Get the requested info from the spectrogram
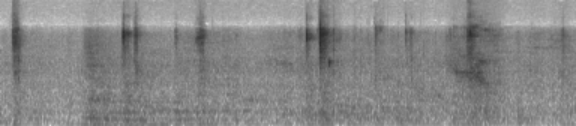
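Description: A person chewing food close to the microphone: soft wet mouth sounds with scattered small clicks and smacks.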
